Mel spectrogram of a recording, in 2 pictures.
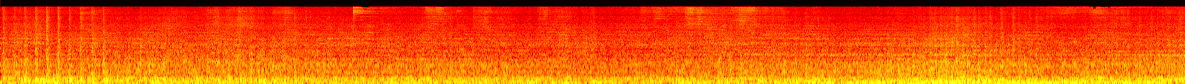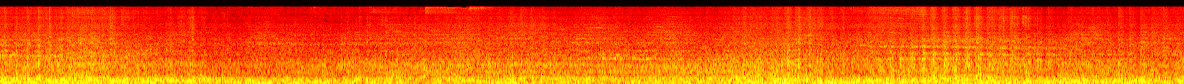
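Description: Freight train cars rolling past close by: a steady rumble of steel wheels on the rails with clickety-clack as the wheels pass over the rail joints.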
